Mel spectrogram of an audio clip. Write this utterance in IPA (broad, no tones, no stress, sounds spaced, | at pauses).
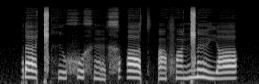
ɾ æ ǁʰ i xʷ ə x ẽ x | a t͡sʼ ã f ã ŋ͡ǁ ẽ j a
